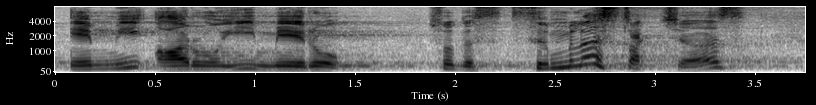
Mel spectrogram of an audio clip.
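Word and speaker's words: Meroë: In the southern end of the river, where the river passes through Sudan, Khartoum, it's called Mero, M-E-R-O-E, Mero. So the similar structures have got phonetically similar meaning, names and similar meanings both in India and in Egypt.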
